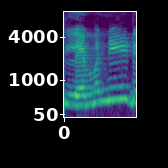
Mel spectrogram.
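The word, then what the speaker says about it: Limonade: ऑन two drinks now please note it down लेमनेड इज़ लिमोनाड spelling is same लिमोड सो एल आई एम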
